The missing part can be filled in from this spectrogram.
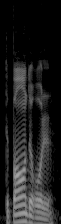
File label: "banderoll", alsace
